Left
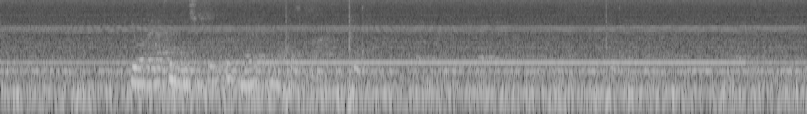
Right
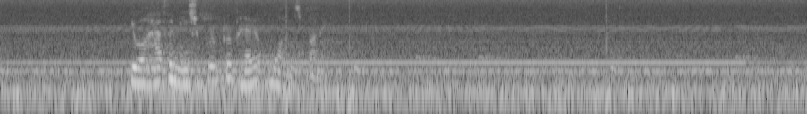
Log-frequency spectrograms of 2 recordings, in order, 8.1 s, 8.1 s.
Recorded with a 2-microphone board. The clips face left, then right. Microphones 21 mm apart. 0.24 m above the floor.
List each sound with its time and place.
1.3 s a woman speaking: 45° right (ahead or behind), 2.5 m; by 3.4 s 65° right (ahead or behind), 3.5 m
